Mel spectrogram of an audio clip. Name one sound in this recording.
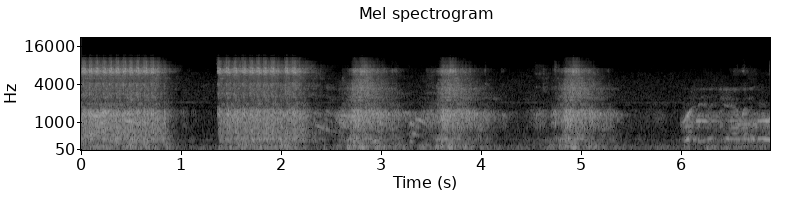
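Gunfire from a video game plays loudly through a television speaker in bursts.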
